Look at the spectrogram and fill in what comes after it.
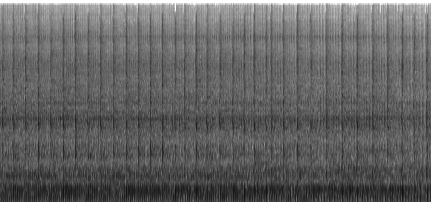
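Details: Vespa two-stroke after carburetor setting, both jets fully tightened and air screw at two turns; crisp, even popping at about four beats a second over a steady low drone, normal idle.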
